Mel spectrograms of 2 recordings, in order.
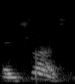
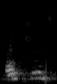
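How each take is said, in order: First: "entrance" as the verb, en-TRANCE; stress on second syllable. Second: "Entrance" as the noun, EN-trance; stress on first syllable. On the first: Student contrasts two words for examiner, "entrance" stressed on TRANCE. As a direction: put the weight on TRANCE in "entrance". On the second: Student contrasts two words for examiner, "Entrance" stressed on EN. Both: Shown as a demonstration. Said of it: "these two are very different words".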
